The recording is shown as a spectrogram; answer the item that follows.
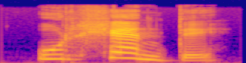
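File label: "urgente", Spanish, female, slow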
